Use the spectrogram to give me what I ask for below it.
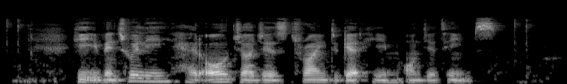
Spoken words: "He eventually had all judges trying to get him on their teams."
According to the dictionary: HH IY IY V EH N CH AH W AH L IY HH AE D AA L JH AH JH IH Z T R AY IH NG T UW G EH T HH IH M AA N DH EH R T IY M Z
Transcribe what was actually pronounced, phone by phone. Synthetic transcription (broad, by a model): HH IY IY V EH N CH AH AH L IY HH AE D AA L JH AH JH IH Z T R AY IH NG T UW G EH T HH IH M AA N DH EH T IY M S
